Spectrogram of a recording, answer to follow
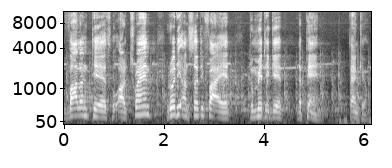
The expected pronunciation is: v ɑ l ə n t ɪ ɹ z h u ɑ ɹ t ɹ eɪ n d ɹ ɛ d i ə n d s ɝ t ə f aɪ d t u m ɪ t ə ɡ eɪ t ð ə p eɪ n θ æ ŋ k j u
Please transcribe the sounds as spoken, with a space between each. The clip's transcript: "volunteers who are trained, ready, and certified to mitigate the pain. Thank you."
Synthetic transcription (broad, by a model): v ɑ l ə n t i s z h u ɑ ɹ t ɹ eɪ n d ɹ ɛ d i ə n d s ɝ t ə f aɪ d t u m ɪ t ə ɡ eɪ t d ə p eɪ n t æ ŋ k j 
